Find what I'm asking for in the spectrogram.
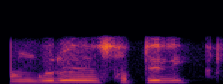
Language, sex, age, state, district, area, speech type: Odia, male, 18-30, Odisha, Ganjam, urban, conversation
